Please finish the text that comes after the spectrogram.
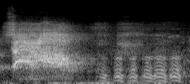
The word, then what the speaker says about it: churl: You churl! Rhymes with pearl.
